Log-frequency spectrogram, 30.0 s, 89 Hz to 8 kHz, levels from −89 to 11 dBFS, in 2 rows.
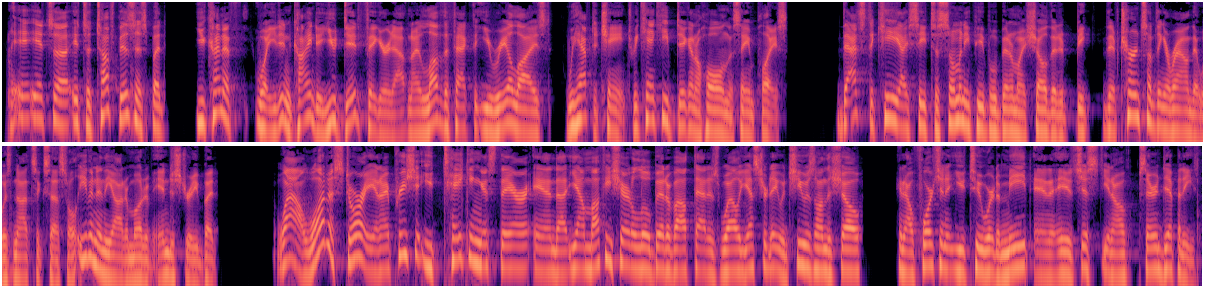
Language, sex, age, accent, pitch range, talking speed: English, male, 50-69, American, 120-160 Hz, 235 wpm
